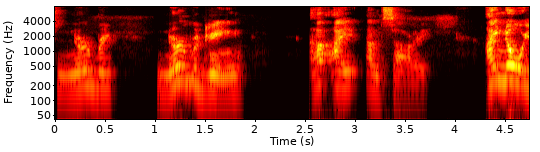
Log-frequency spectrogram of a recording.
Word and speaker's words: Nürburgring: I plan to visit Nuremberg for a... it's not Nuremberg, it's Nürburgring.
